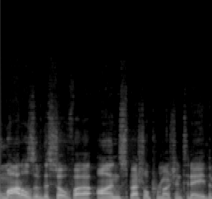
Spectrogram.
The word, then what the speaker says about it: Sova: That's the Sova, pronounced almost like sofa. But with a V.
